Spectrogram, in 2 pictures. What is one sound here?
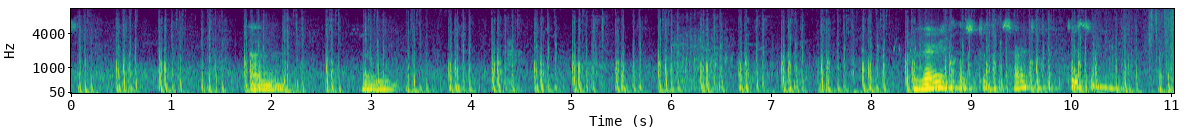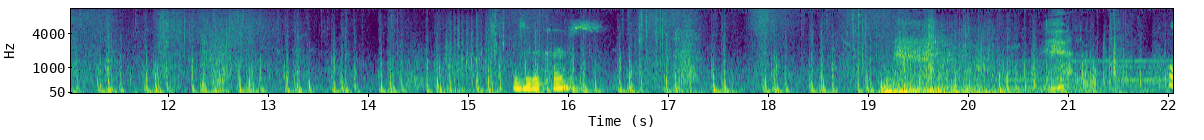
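A horse gallops with rapid, rhythmic hoofbeats on a dirt path.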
